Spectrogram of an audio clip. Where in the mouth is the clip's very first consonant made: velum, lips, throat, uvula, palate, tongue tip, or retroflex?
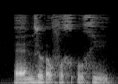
tongue tip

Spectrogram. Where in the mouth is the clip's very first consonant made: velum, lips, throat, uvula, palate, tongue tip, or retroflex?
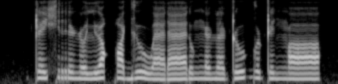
retroflex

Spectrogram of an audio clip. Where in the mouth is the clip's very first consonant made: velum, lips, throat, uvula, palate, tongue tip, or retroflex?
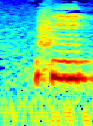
lips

